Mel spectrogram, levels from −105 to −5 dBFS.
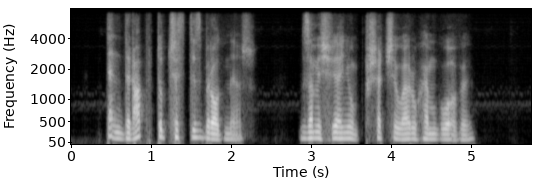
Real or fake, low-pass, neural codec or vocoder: fake; 7.2 kHz; codec, 16 kHz in and 24 kHz out, 0.6 kbps, FocalCodec, streaming, 4096 codes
